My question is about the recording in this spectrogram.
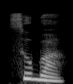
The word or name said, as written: ಸುಬ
